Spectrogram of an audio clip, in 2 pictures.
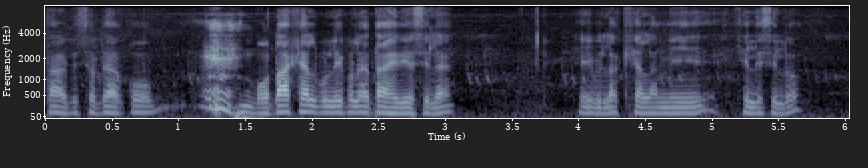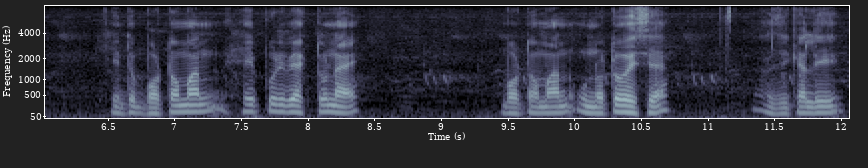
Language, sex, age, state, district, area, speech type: Assamese, male, 45-60, Assam, Udalguri, rural, spontaneous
